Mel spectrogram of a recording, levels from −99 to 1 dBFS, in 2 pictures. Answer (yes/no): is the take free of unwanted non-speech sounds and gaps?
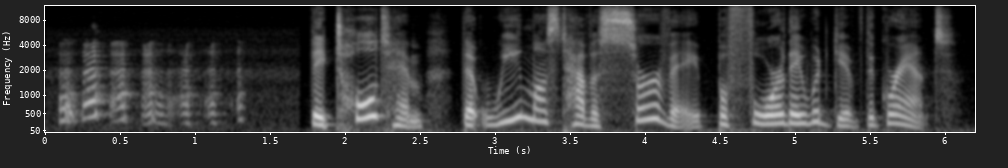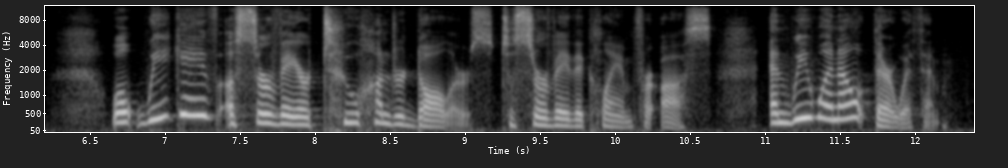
no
